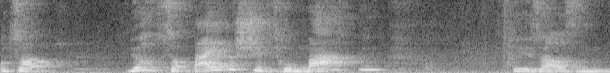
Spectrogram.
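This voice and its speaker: A woman speaks very slowly with a Bavarian accent. Her pitch is high and swings very widely. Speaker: cabaret artist. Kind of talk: cabaret stage performance. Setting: live stage with audience.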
